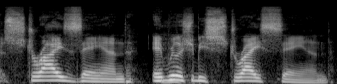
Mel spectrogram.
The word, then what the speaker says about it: Streisand: I guess that it was saying Streisand and it should be Streisand.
